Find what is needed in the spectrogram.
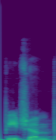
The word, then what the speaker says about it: Beauchamp: I know that it's sometimes pronounced Beecham, but it's spelled like Beauchamp. But I don't remember which way they say it. – They say Beauchamp, I believe, because I'm like, he doesn't look French.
